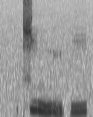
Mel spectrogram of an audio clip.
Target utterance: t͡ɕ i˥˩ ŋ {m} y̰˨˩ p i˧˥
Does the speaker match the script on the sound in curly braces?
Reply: yes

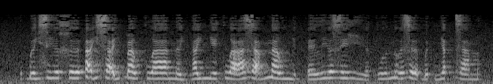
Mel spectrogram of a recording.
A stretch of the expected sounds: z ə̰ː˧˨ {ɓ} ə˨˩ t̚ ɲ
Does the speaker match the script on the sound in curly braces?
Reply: yes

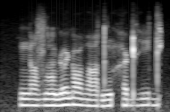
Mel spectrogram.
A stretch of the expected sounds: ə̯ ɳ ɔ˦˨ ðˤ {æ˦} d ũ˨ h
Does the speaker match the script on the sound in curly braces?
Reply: no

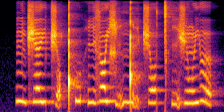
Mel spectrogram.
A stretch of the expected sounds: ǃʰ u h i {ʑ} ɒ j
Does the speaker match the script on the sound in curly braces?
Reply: no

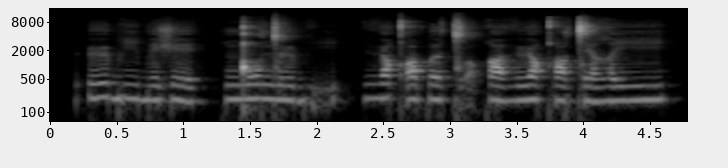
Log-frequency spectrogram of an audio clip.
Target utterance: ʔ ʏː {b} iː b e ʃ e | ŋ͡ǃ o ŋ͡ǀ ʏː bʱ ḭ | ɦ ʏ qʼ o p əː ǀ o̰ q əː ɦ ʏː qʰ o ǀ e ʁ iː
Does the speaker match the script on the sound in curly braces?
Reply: yes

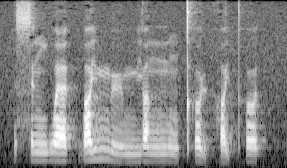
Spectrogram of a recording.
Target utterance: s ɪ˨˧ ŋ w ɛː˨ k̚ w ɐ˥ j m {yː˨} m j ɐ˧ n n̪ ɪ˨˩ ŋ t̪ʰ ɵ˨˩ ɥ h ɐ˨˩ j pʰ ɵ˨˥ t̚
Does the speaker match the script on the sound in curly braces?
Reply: yes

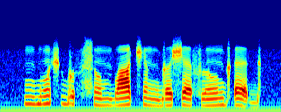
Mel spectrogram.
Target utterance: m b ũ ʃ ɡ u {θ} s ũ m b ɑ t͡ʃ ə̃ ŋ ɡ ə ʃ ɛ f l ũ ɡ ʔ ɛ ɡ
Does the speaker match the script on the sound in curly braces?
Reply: yes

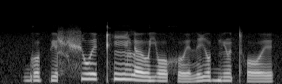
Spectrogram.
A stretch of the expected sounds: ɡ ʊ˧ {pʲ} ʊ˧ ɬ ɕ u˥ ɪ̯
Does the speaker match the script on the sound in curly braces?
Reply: yes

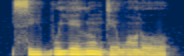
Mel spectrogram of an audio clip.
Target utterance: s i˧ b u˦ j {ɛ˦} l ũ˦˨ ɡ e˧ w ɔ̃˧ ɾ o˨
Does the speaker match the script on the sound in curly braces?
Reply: no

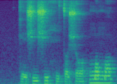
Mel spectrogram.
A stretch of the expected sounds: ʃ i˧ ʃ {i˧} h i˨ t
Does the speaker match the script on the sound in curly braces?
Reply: yes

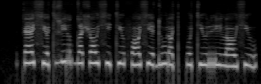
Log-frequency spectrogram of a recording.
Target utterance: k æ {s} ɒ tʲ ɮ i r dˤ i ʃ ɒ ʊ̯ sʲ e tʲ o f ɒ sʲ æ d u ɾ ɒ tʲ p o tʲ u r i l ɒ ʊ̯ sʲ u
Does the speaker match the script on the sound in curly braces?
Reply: no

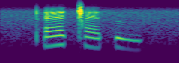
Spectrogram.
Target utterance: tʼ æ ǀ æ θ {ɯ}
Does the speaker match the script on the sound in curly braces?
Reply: yes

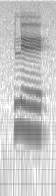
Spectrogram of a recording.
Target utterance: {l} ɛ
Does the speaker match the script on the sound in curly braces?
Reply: yes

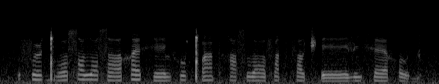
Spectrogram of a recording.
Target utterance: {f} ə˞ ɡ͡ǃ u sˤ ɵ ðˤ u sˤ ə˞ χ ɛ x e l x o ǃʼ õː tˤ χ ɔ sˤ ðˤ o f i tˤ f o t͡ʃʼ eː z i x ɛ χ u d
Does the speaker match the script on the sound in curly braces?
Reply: yes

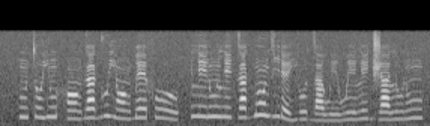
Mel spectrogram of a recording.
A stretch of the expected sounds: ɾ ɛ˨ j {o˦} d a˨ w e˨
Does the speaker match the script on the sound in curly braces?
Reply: no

